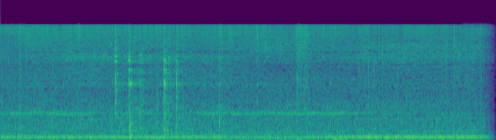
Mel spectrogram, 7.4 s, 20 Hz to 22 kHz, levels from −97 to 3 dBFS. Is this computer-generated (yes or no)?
yes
